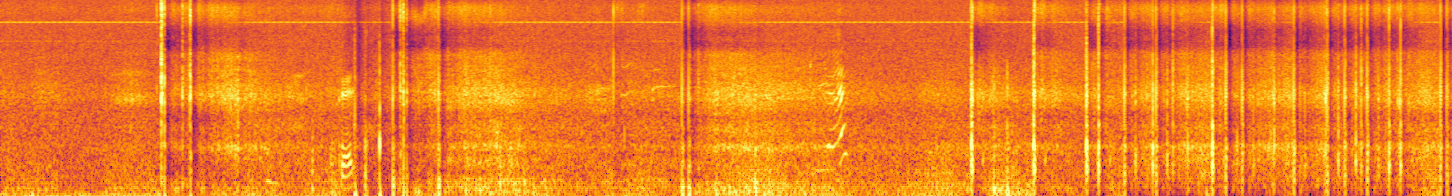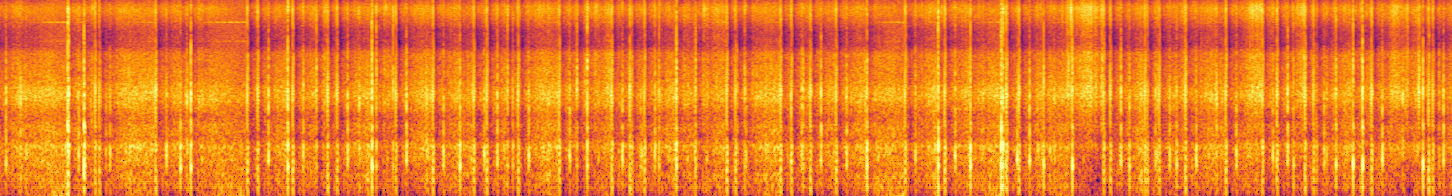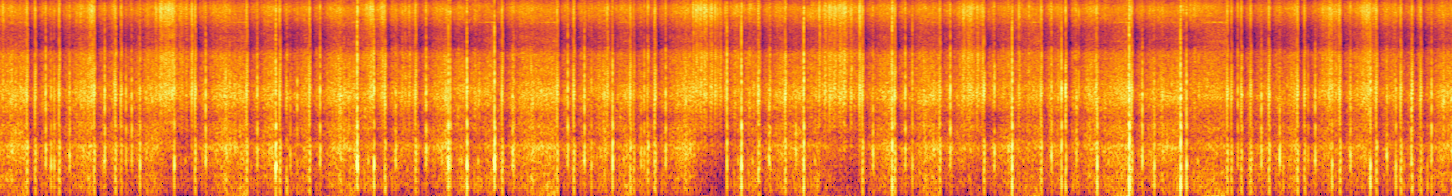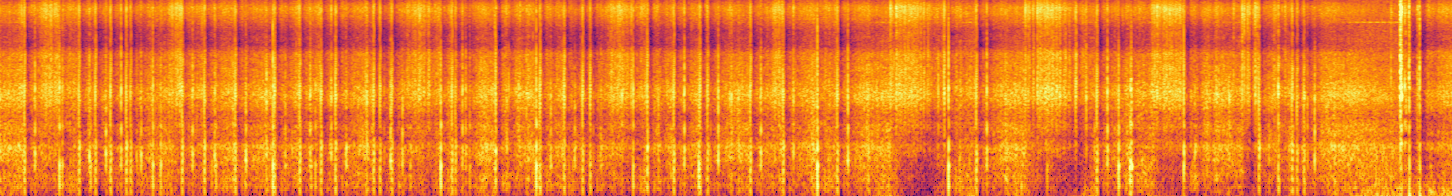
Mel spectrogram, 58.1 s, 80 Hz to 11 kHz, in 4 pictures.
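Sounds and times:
fireworks bangs: 0.0 - 58.0
fireworks crackling and popping: 0.0 - 58.0.

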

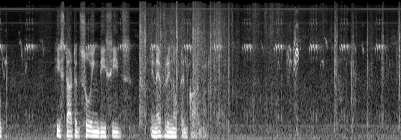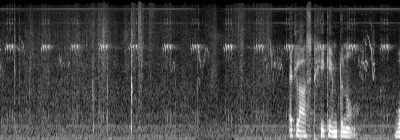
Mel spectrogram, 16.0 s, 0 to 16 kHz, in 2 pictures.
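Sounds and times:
insect chirping: 0.0 - 16.0.

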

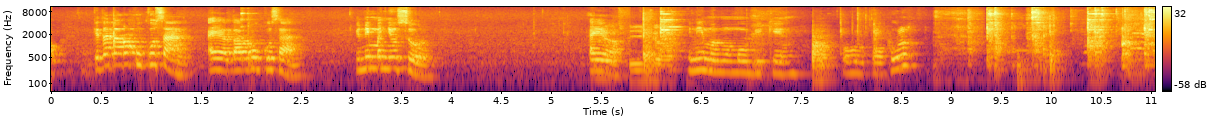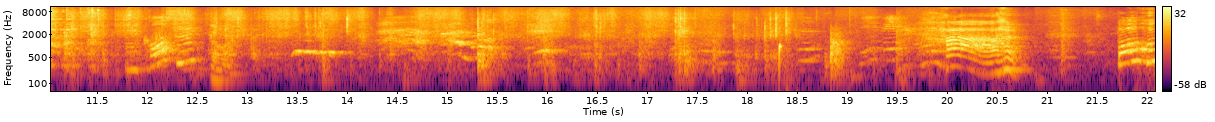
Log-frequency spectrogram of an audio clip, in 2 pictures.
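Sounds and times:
kitchenware clinking and knocking: 5.9 - 6.4, 9.1 - 11.6.

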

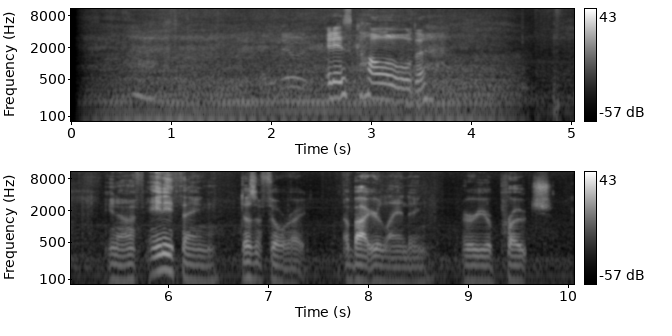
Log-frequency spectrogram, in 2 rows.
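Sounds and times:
small aircraft engine drone: 0.1 - 10.0.

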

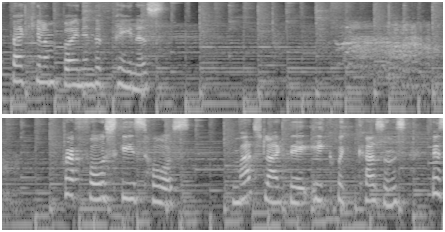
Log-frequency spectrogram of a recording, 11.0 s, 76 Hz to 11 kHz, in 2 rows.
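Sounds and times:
background music: 0.0 - 11.0
horse whinnying: 4.1 - 6.0.

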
